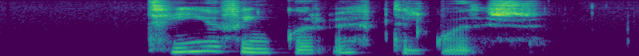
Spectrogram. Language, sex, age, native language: Icelandic, female, 8, Icelandic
